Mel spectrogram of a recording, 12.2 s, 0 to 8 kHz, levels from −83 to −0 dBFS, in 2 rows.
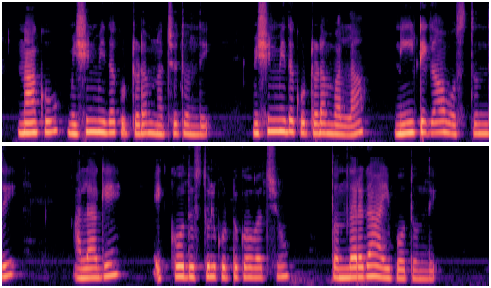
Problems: none marked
